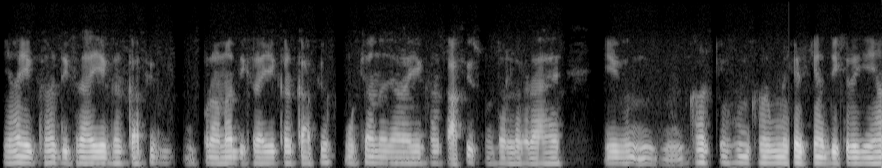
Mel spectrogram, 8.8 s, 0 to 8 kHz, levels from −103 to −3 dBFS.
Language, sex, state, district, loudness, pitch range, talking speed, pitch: Hindi, female, Bihar, Araria, -29 LUFS, 100-105 Hz, 240 wpm, 100 Hz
